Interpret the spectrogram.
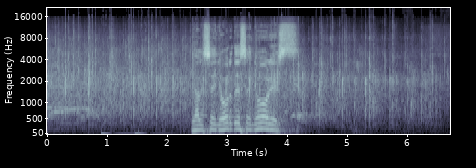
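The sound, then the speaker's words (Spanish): A church audience applauds steadily with dense, crackling clapping throughout, while a man's voice calls out loudly over the applause for a moment in the middle. “Vamos iglesia, ese aplauso más fuerte a Rey de Reyes”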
